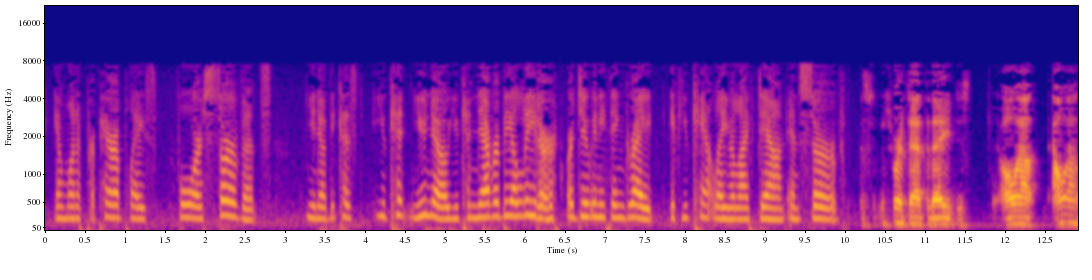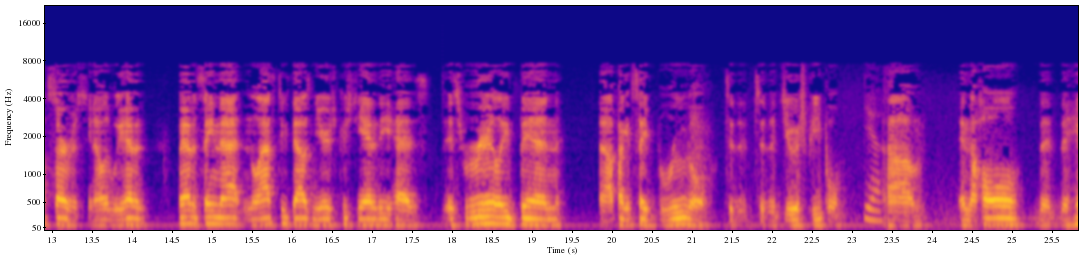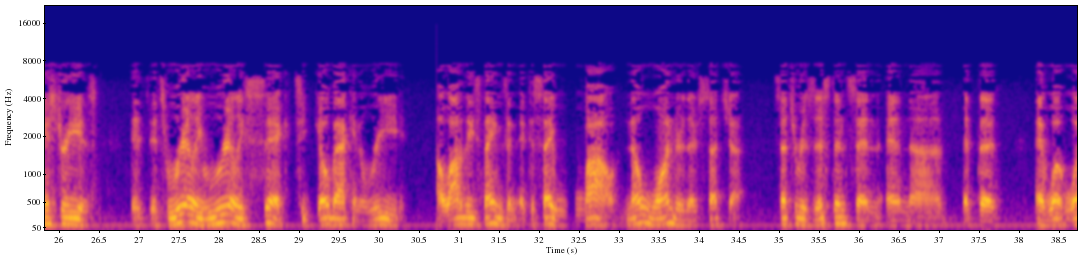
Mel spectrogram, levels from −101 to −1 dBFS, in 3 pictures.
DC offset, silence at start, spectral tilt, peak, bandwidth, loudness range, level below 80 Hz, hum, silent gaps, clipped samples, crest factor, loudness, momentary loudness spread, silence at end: under 0.1%; 0.1 s; -5 dB/octave; -6 dBFS; 8 kHz; 6 LU; -52 dBFS; none; none; under 0.1%; 16 dB; -22 LUFS; 14 LU; 0 s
